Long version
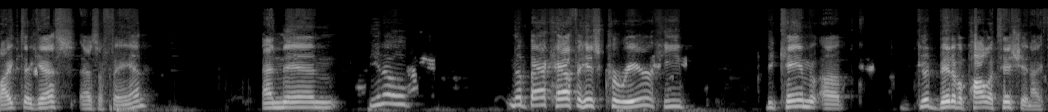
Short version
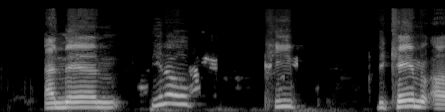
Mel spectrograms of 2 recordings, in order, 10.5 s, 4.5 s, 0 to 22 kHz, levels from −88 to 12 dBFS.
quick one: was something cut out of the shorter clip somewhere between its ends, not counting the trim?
yes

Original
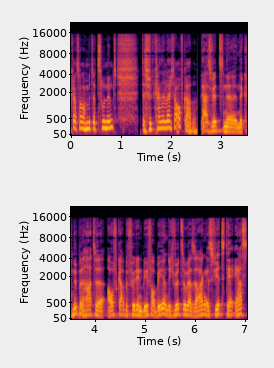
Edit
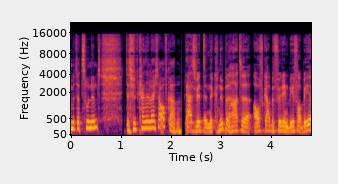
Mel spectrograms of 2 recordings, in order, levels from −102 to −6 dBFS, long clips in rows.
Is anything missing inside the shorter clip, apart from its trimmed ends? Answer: yes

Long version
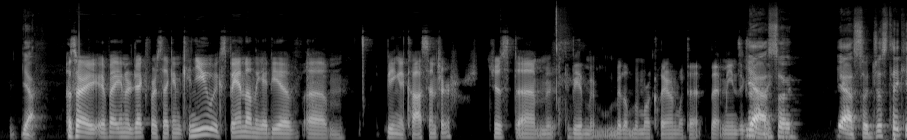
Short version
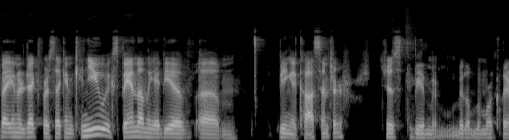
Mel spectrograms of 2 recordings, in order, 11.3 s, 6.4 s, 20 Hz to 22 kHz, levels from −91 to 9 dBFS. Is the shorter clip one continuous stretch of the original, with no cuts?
no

